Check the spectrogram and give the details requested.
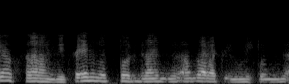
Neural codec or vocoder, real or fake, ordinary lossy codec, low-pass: codec, 16 kHz, 0.5 kbps, FreqCodec, smaller model; fake; Opus, 24 kbps; 5.4 kHz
